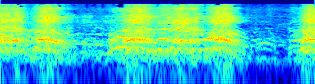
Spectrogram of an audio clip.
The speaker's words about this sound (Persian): نواز شریف هنگام ورود به فرودگاه با مردم دست داد و هواداران او فریاد می زدند که مشرف برو و زنده باد نواز شریف.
